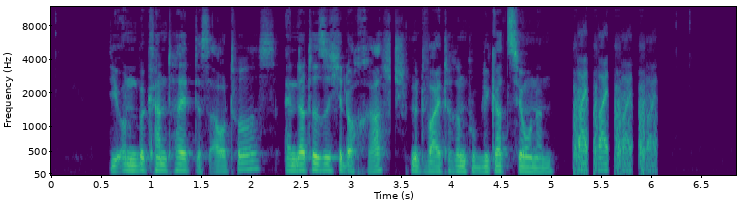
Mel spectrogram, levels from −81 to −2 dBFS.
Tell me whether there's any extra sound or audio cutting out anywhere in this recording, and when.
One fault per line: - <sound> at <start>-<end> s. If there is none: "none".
- dropout at 3.4-3.4 s
- laugh at 5.2-6.1 s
